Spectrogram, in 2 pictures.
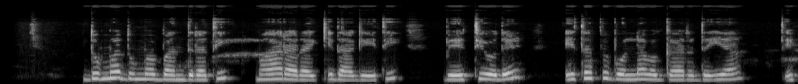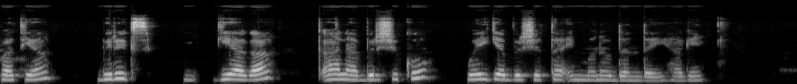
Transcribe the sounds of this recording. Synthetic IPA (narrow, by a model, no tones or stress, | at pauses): d̪ʊmːɐd̪ʊmːɐbɐnd̪ɪɾɐt̪ɪ | maːɾaɾɐjkʼːɪd̪aːɡe̞ːt̪ɪ | be̞ːt̪ːɪjoːd̪ɛ | ɪt̪ɐpːɛbɔlːɐbɐɡːaːɾɐd̪ɛʔɪja | t̪ʼɪfɐt̪ɪjaː | bɪɾɪks | ɡɪjaːɡaː | kʼaːlaːbɪɾʃɪkːɔ | wɔjɡɪjɐbɪɾʃɛt̪ːaʔɪmːɐnɐwd̪ɐnd̪ɐjeɦɐɡeː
